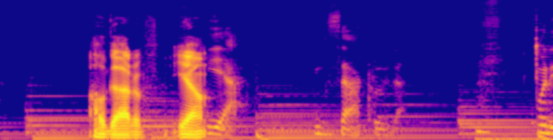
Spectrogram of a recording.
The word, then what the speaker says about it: Algarve: Algarve? Algarve, yeah.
